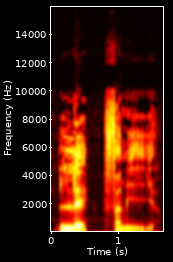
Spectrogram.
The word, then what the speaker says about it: familles: Famille, singular form, famille, plural form, same pronunciation, S, not pronounced.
